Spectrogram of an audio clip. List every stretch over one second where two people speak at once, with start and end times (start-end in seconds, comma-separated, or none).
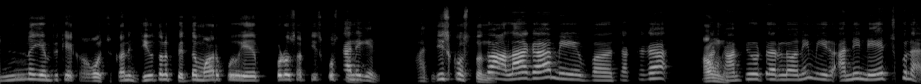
none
